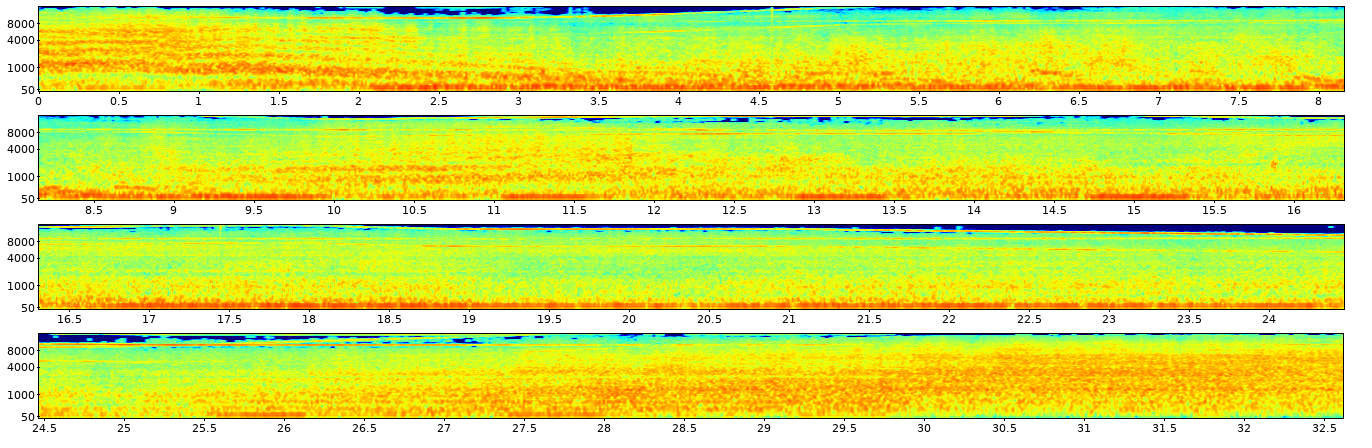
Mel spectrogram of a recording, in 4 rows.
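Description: Gas turbine of a 1/5-scale BVM F-16 model jet: a rushing high whine that sweeps down in pitch as the jet passes low in the first few seconds, then a steadier, more distant whine as it flies out and circles. A low hum cuts in and out underneath.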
